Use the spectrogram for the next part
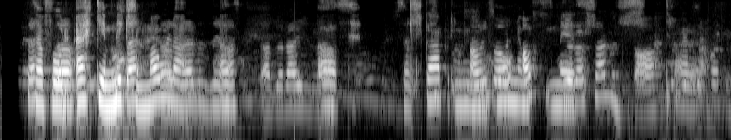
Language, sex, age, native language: Icelandic, female, 18-19, Icelandic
